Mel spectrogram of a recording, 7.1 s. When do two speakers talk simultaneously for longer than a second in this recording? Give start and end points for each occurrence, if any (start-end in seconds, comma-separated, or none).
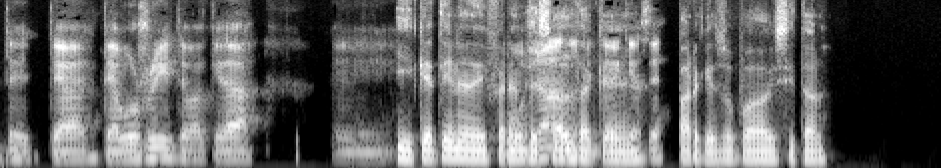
3.7-5.0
